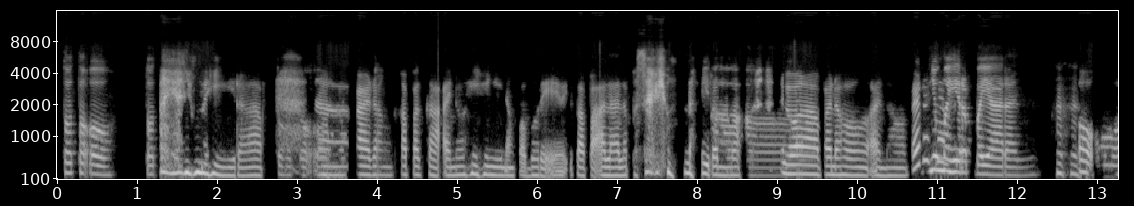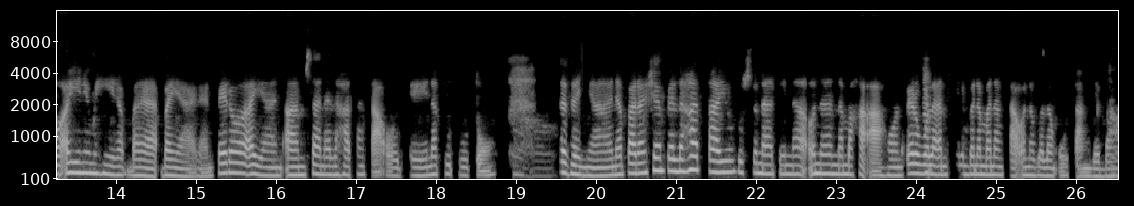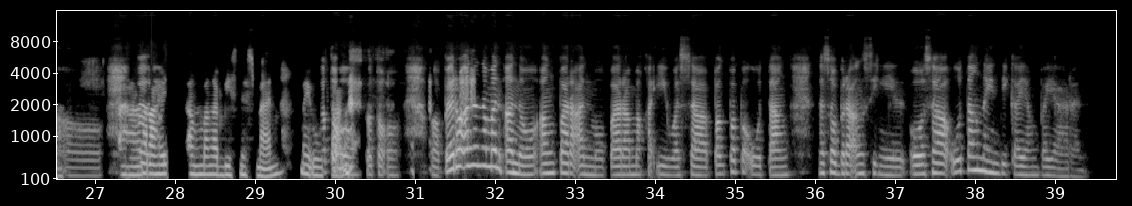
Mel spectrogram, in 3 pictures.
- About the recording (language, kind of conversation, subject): Filipino, unstructured, Ano ang pananaw mo sa pagpapautang na may mataas na interes, at ano ang palagay mo sa mga taong nangungutang kahit hindi nila kayang magbayad?
- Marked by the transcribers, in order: laughing while speaking: "Ayan 'yong mahirap"; static; laughing while speaking: "pa sayo 'yong nahiram mo"; chuckle; tapping; unintelligible speech; laugh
